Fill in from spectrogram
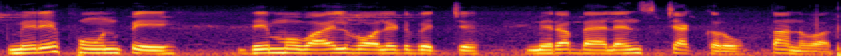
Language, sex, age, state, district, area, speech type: Punjabi, male, 18-30, Punjab, Ludhiana, rural, read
